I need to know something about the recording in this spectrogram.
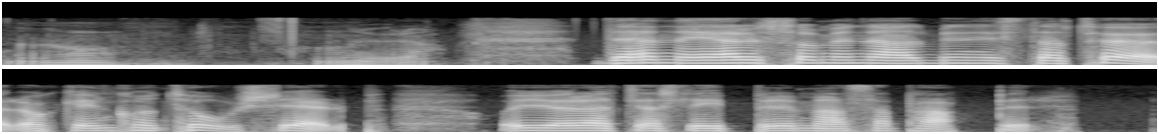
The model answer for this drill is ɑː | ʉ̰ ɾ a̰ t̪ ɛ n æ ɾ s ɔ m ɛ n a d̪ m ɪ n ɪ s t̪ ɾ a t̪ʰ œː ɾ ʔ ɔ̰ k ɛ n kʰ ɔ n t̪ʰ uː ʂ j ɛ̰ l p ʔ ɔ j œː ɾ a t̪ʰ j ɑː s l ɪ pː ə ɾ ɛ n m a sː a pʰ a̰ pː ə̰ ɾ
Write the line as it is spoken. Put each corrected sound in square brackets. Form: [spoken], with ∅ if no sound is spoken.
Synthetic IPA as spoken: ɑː | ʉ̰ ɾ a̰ [d̪] ɛ n æ ɾ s ɔ m ɛ n a d̪ m ɪ n ɪ s t̪ ɾ a t̪ʰ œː ɾ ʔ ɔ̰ k ɛ n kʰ ɔ n t̪ʰ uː ʂ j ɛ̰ l p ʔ ɔ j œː ɾ a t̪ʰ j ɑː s l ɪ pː ə ɾ ɛ n m a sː a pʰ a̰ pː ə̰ ɾ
